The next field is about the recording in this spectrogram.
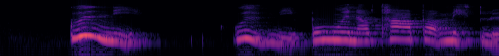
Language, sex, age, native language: Icelandic, male, 8, Icelandic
